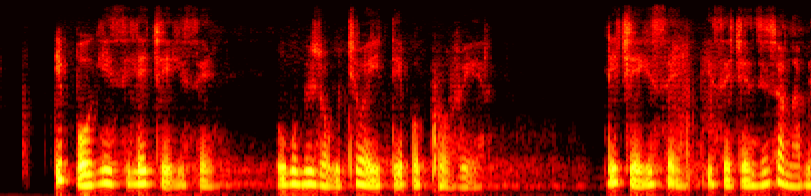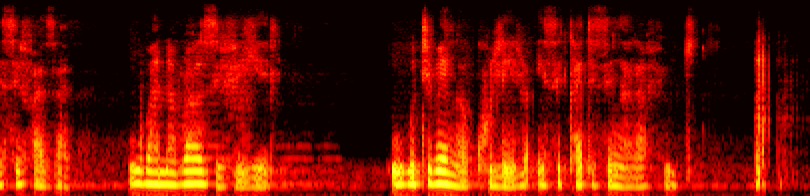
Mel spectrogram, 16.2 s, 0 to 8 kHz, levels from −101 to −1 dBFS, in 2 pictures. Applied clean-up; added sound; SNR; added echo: none; none; none; reverberation time 1.1 s.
